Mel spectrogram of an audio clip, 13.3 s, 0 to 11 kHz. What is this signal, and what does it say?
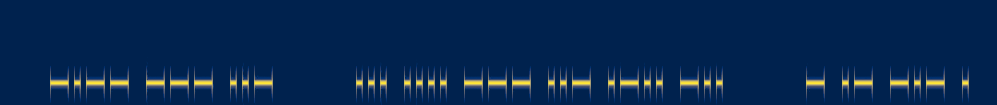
Morse code, heard as a keyed tone, about 15 wpm, 700 Hz. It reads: YOU SHOULD TAKE
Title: 2x Word-Spacing - Sentences from Top 300 Words - 15wpm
